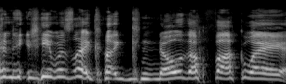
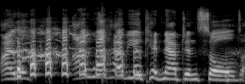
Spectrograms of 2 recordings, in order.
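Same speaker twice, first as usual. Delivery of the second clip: ordinary talk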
